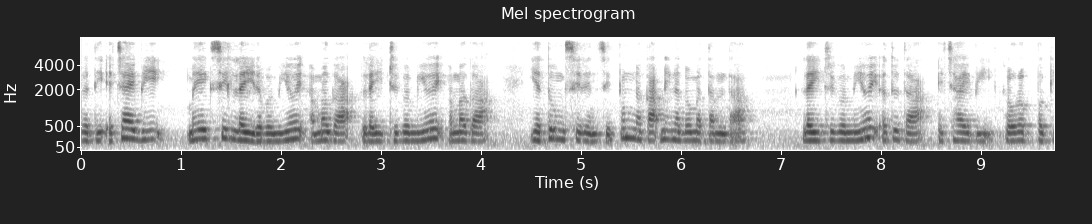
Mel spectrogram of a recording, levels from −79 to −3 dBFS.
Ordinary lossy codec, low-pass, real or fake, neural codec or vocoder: none; 7.2 kHz; fake; codec, 16 kHz in and 24 kHz out, 1 kbps, XY-Tokenizer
